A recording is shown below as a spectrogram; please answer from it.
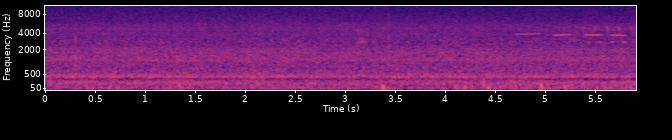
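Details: Swarming honeybees during an easy swarm shake into a hive: a low continuous buzz holds evenly throughout, with soft thuds underneath and a faint thin whine near the end.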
